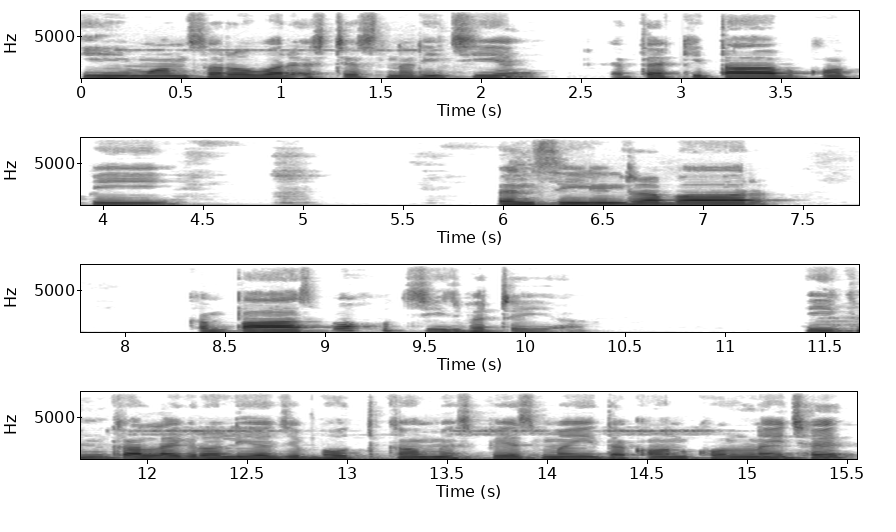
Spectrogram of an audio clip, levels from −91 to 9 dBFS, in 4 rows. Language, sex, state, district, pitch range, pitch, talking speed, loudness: Maithili, male, Bihar, Saharsa, 150-165 Hz, 155 Hz, 110 wpm, -18 LUFS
